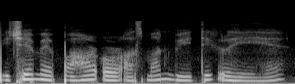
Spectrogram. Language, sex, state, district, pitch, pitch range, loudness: Hindi, female, Arunachal Pradesh, Lower Dibang Valley, 195 Hz, 185-220 Hz, -20 LUFS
